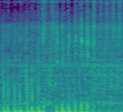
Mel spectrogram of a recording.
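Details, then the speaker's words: Used motorcycle inspected before purchase: idle exhaust pulses stay even, quick and smooth, including with the tailpipe muffled; the engine sounds healthy. "suaranya di sini suaranya cukup halus meskipun ada sedikit ngelitik saya tips untuk di bagian tensionernya tapi setelah beberapa detik suara Ngetiknya menghilang cukup halus"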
